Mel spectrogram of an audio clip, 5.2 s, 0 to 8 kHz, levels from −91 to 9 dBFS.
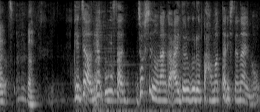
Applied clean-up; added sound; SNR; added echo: neural separator model SepFormer DNS4.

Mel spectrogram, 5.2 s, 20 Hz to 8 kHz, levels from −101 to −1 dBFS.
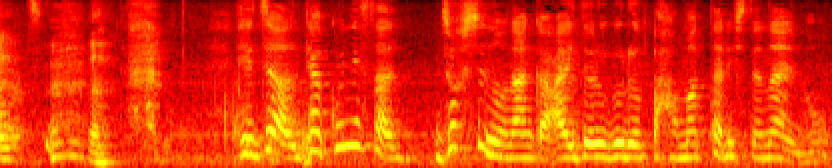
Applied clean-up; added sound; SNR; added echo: none; none; none; none.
